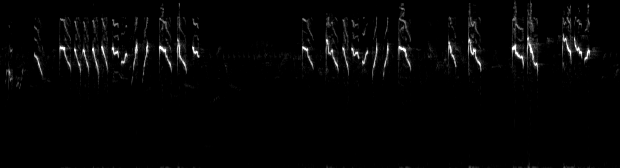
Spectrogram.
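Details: Pleci, a white-eye whose voice is believed to provoke nearby birds to sing, delivers rapid strings of high, slurred falling notes in two long bursts, then shorter spaced phrases, against near silence.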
